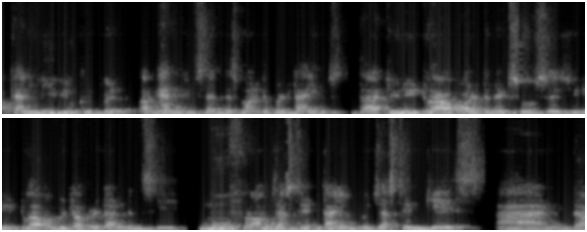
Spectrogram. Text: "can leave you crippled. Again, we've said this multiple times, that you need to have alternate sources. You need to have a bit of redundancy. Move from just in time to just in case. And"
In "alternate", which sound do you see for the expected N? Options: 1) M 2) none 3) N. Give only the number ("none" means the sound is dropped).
3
